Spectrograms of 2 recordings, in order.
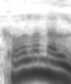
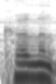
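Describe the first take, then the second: First: It is said with an l sound, like 'kolonel'. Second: It is said with an r sound, like 'kernel'. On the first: The speaker calls it wrong. "कॉलोनल नहीं" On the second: The speaker calls it right. "बल्कि इसको हम कर्नल बोलते हैं"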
